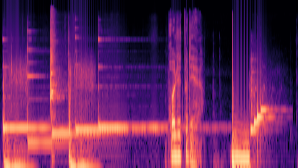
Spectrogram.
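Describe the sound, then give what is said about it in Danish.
The TikTok app jingle: a short electronic jingle of bright, chiming tones with a steady sustained note underneath, followed by a person speaking briefly and then a rising ding-like chime near the end. “Det er den velkendte lyd af TikTok.”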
